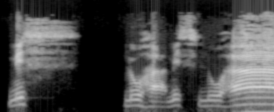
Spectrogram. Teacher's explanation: التي لم يخلق، يخلق، التي لم يخلق مثلها، الثاء هنا ماذا؟ مثلثة، ثاء تخرج من طرف اللسان مع طرف الثنايا العليا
